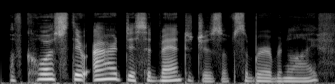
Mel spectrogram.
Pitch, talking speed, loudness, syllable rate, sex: 185 Hz, 145 wpm, -18 LUFS, 5.5 syllables/s, female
